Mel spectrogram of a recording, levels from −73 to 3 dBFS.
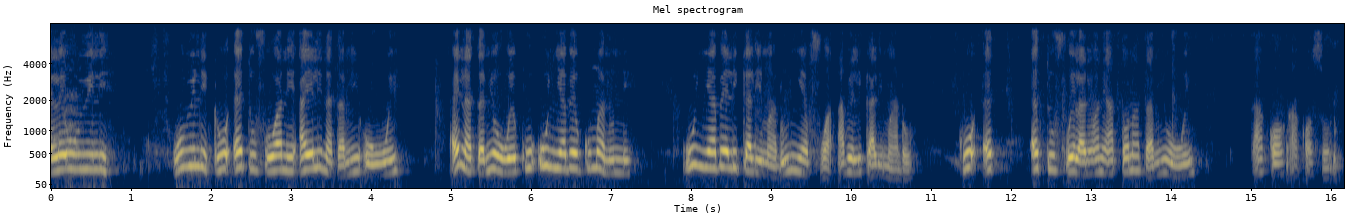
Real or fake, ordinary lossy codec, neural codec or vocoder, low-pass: real; Opus, 16 kbps; none; 7.2 kHz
